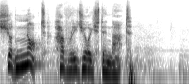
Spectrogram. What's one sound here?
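A man speaks with emphasis through a microphone.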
